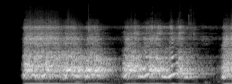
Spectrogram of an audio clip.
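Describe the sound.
Dogs barking in kennels in a video game: two long, loud, harmonic bursts of barking and yelping, each lasting about a second, with a third starting at the end. No voices are heard.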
